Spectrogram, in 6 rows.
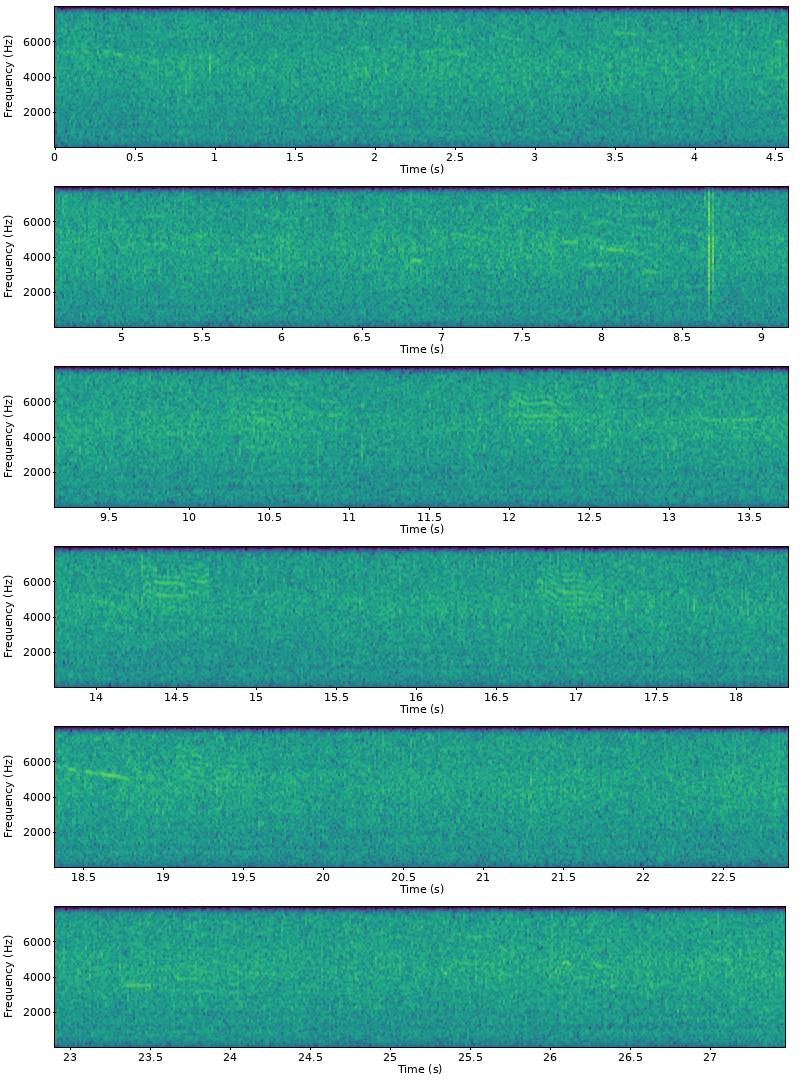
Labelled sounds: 2.3	2.6	Pacific white-sided dolphin, 5.2 to 5.7 kHz
7.9	8.3	Pacific white-sided dolphin, 4.0 to 4.8 kHz
12.0	13.6	Pacific white-sided dolphin, 4.7 to 6.1 kHz
14.3	14.6	Pacific white-sided dolphin, 5.1 to 6.1 kHz
16.9	17.2	Pacific white-sided dolphin, 4.9 to 6.1 kHz
18.3	18.8	Pacific white-sided dolphin, 5.0 to 5.8 kHz
19.2	19.6	Pacific white-sided dolphin, 5.7 to 6.1 kHz
25.4	25.7	Pacific white-sided dolphin, 4.7 to 6.5 kHz
26.9	27.2	Pacific white-sided dolphin, 5.0 to 5.1 kHz

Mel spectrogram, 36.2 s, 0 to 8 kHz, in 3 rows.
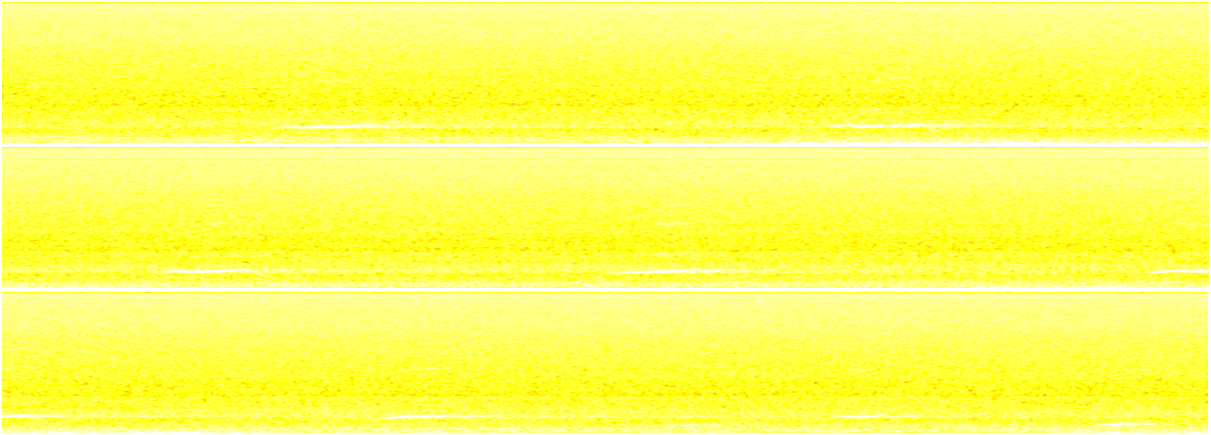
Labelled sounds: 18.6	18.9	humpback whale, 1.4 to 1.5 kHz
23.8	24.0	humpback whale, 1.4 to 1.5 kHz

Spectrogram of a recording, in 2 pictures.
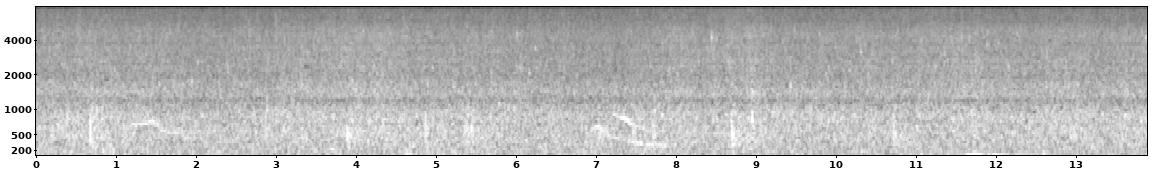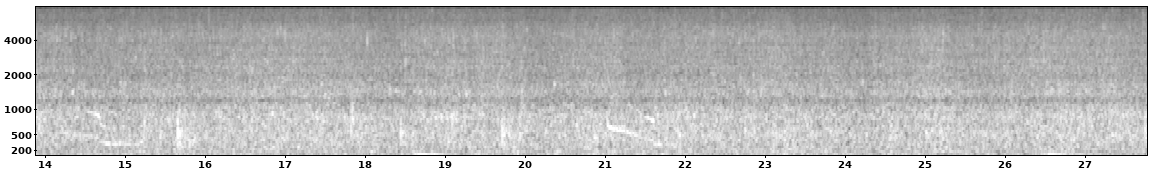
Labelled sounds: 7.2	7.5	humpback whale, 0.78 to 1.0 kHz

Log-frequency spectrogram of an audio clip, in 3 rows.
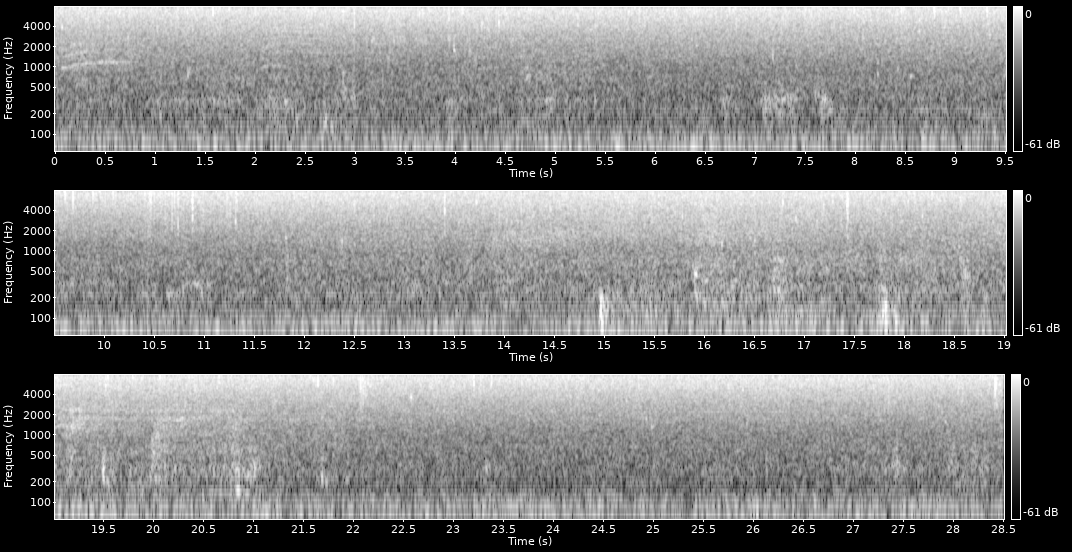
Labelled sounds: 0.0	0.7	killer whale, 0.93 to 2.2 kHz

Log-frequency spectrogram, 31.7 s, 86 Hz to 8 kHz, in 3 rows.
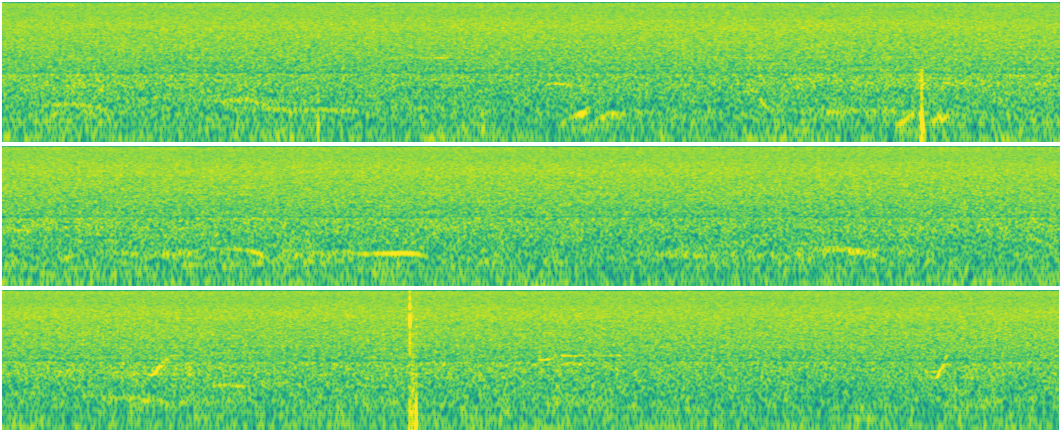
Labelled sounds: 26.8	27.0	humpback whale, 0.90 to 0.99 kHz

